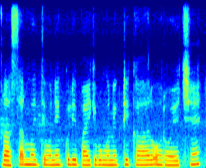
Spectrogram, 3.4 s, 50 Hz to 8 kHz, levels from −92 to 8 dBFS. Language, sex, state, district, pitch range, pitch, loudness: Bengali, female, Assam, Hailakandi, 220-235 Hz, 225 Hz, -17 LUFS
